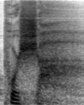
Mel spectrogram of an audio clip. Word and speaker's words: Porsche: Or Porsche. The joke is that the guys that pronounce it Porsche, it's their first one.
